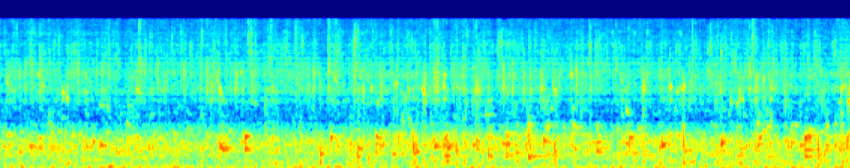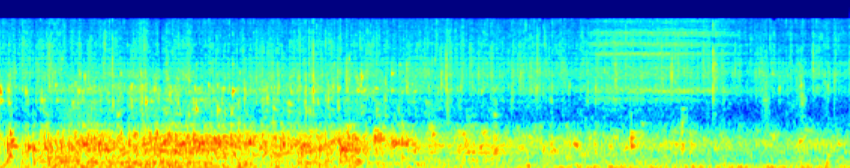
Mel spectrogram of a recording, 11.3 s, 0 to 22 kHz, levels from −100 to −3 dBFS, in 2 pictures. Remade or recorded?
recorded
